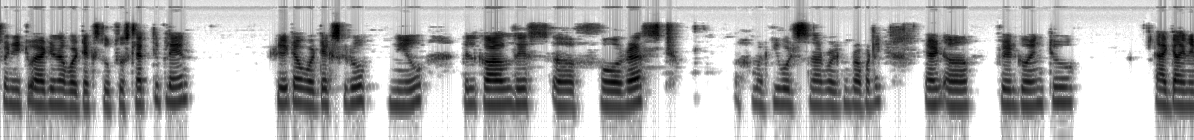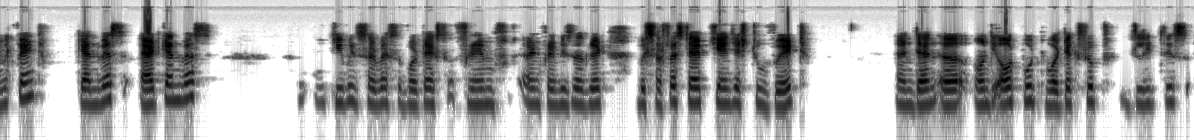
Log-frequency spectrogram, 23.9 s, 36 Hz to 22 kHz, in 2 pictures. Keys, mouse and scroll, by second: 1.3 click, 2.3 click, 3.4 click, 4.4-7.4 drag, 9.7 click, 10.6 click, 11.8 click, 13.2 click, 13.8-14.3 scroll down 4, 15.0-16.5 scroll down 1, 17.5-18.7 scroll down 1, 18.7-20.5 drag, 20.5-21.6 scroll down 8, 22.9 click, 23.7-23.8 drag.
